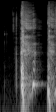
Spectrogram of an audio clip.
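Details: Two sharp, harsh coughs in quick succession, the first with a brief voiced tail, from someone who says they are sick and mentions cough syrup; old recordings compiled.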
